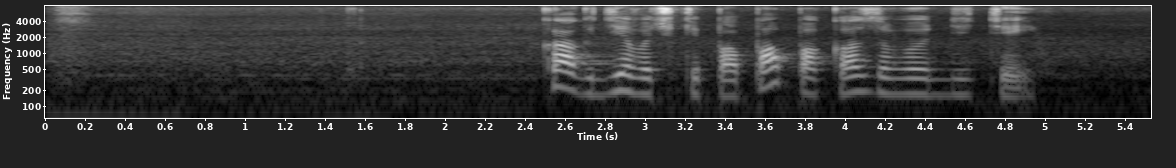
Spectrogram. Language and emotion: Russian, neutral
